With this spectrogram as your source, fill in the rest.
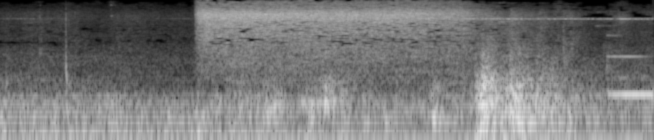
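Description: Tram doors open with a loud hiss of air.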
